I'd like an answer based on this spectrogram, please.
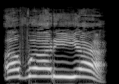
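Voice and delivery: long, high scream over crowd. Acted. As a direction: yell it over loud music. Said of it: "громко, перекрикивая даже гул толпы и музыку, завопила".

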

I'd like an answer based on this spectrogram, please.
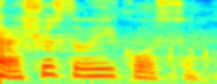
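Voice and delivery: ordinary delivery

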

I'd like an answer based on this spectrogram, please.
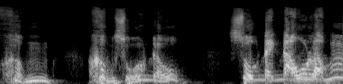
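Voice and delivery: high, slow trembling plea; trembling stammer. Acted. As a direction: stammer it out in terror. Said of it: "run rẩy lắp bắp".

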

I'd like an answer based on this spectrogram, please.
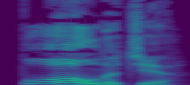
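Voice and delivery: ordinary delivery, nothing marked

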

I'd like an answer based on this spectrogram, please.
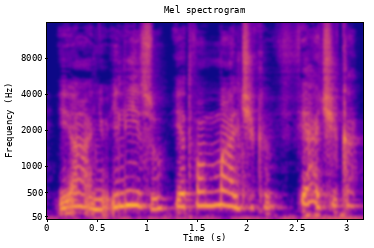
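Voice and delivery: high, broken tearful mumble; blubbering. A narrator's reading. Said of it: "малосвязное, но наполненное горечью, страхом пережитого, обрывочное бормотание". (сбивчивое бормотание сквозь слёзы)

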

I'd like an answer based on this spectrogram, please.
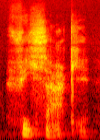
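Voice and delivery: whispered mutter to oneself; hushed, suspicious aside. A narrator's reading. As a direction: mutter it under your breath. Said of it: "mompelde de speurder".

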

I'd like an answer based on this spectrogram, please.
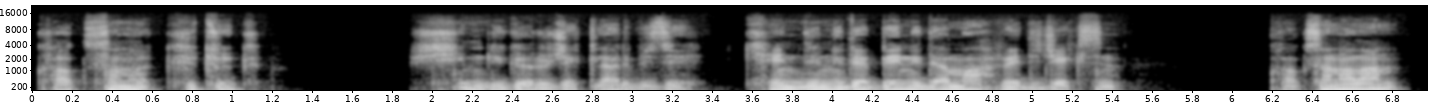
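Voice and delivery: urgent, held-in scolding, pitch jumping up; angry scolding. A narrator's reading. Çelkaş urges the cowering rower up before they are seen, angry. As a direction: scold him to get moving without shouting.

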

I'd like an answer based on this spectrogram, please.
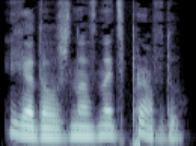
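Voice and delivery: loud, insistent statement; firm and obstinate; stubborn. A narrator's reading. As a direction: insist on it, refusing to budge. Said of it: "упрямо повторила Джесс".

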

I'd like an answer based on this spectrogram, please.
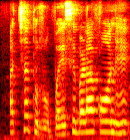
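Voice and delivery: usual speaking voice

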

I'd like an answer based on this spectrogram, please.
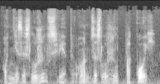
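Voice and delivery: soft, sorrowful and hushed; sad voice. A narrator's reading. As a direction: let the grief weigh each word. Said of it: "печальным голосом". (печально, тихо)

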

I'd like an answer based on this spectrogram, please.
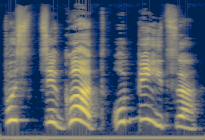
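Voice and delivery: put-on terrified boy yelling for release; frightened scream. A narrator's reading. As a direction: scream to break free. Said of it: "донёсся до них крик Дениса".

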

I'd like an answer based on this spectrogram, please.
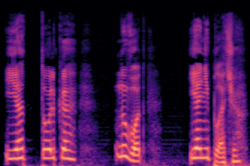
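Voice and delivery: fighting the tears; holding back tears. A narrator's reading. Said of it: "изо всех сил сдерживая слёзы". (сдерживая слёзы, чуть громче)

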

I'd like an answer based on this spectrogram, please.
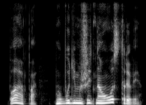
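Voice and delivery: voiced young girl asking her father; child's question. A narrator's reading. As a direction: lift the voice into a curious child's question. Daughter's question voiced in story.

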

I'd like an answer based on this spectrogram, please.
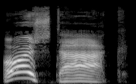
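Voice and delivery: loud, curt granny remark; emphatic old woman. Acted. Old woman settles matters with Mitya, emphatic and loud. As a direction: round off the threat firmly.

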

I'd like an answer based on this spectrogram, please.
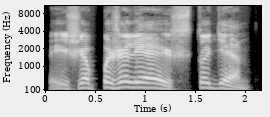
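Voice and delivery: high, loud parting threat; angry threat. Acted. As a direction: throw it out indignantly as a warning. Orderly threatens as he storms out.

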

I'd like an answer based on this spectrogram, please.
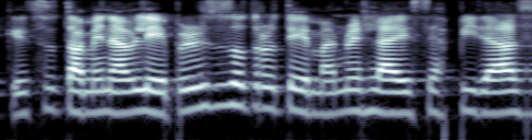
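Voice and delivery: usual speaking voice

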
